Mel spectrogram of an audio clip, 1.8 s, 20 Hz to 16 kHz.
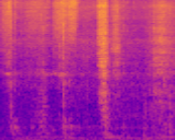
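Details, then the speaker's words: BMW N52/N51 alternator (E90 3-Series), belt off and pulley spun by hand: dry rasping, scraping noise and a wobbling pulley; alternator suspected dead, bearing wear suspected, before replacement. "the thing number two is all this noise that the alternator makes it sounds extremely suspicious"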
